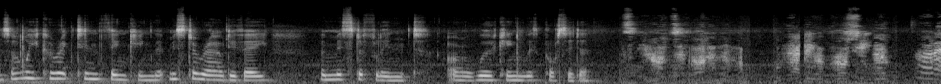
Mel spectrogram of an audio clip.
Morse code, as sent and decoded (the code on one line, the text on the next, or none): none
